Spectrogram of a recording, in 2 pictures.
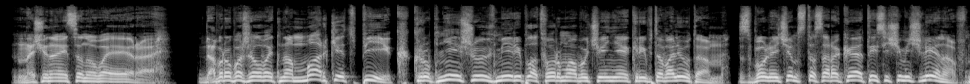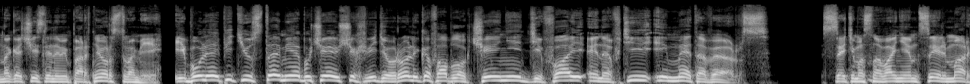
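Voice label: Russian Male Corporate Authoritarian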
